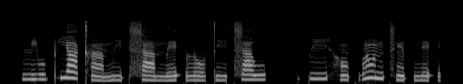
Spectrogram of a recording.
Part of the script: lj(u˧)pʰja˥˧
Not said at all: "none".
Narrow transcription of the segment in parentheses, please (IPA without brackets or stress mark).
u˧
